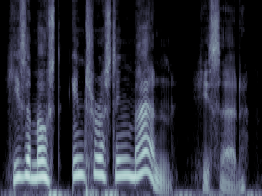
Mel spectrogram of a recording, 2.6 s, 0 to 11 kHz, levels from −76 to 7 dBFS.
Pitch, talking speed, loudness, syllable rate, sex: 195 Hz, 160 wpm, -17 LUFS, 4.6 syllables/s, male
